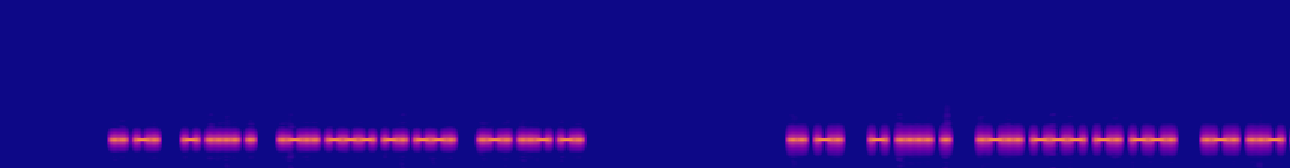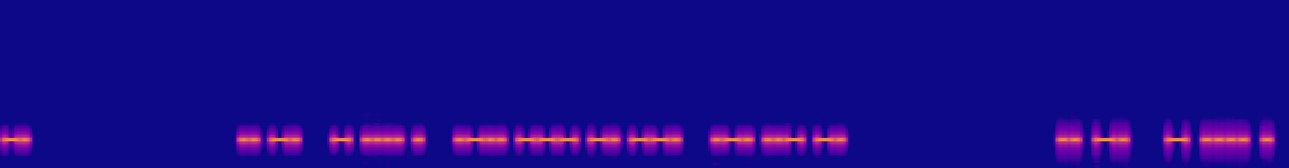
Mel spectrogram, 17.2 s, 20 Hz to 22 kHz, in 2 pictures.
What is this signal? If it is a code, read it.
Morse code, heard as a keyed tone, about 38 wpm, 700 Hz. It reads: IN THE LONG RUN IN THE LONG RUN IN THE LONG RUN IN THE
